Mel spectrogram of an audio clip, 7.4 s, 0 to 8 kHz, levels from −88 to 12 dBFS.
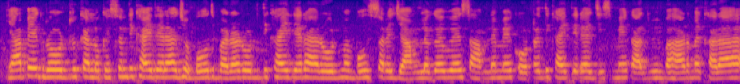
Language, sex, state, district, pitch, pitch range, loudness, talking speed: Hindi, female, Punjab, Kapurthala, 245 Hz, 235-255 Hz, -14 LUFS, 330 wpm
